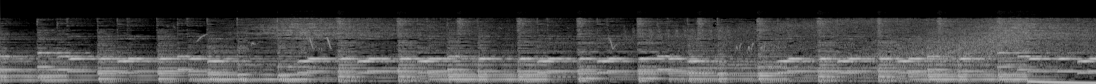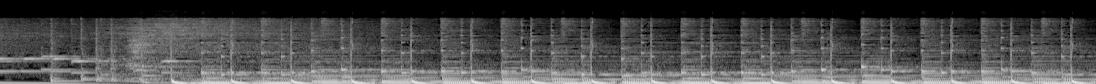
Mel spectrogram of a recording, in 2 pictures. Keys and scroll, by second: 1.3 Delete, 4.2 ctrl+c, 4.4 ctrl+v, 17.1 ctrl+=.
